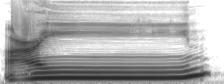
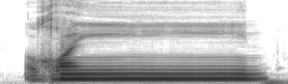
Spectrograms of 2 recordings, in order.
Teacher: আইন হলো কণ্ঠের মাঝখান থেকে চাপ দিয়ে, আর গইন হলো কণ্ঠের ঠিক শেষ থেকে যেভাবে খ উচ্চারিত হয়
